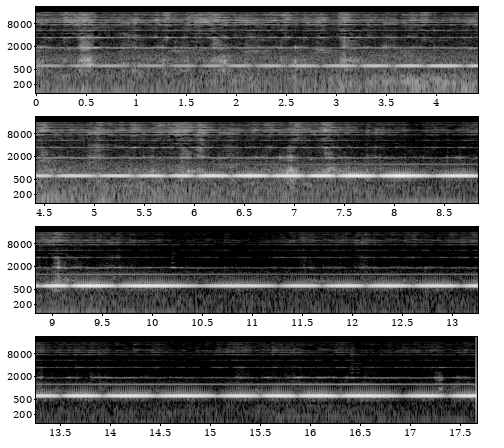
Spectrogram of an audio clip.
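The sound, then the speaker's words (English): A newly acquired singing bowl rings with one sustained, clear tone and faint higher overtones. The ring holds steady for the whole stretch with a slow, regular wavering pulse. Soft rustling sits under its start. “This is my new singing bowl.”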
